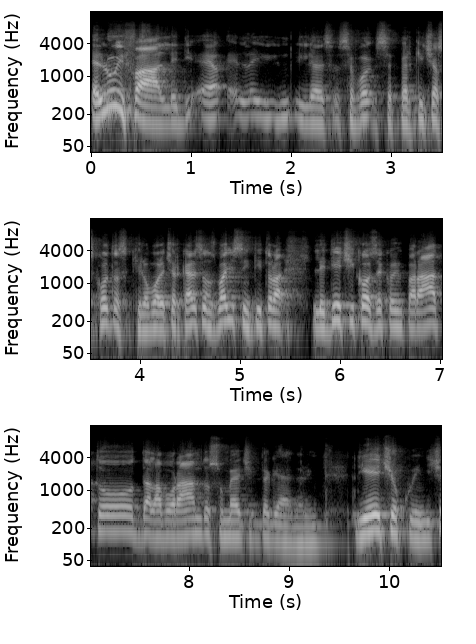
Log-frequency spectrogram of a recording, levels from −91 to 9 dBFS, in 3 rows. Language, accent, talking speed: Italian, native, 200 wpm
